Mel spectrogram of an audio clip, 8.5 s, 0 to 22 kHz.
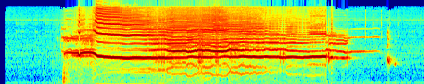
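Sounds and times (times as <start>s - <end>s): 
person screaming: 1.3s - 7.4s.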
